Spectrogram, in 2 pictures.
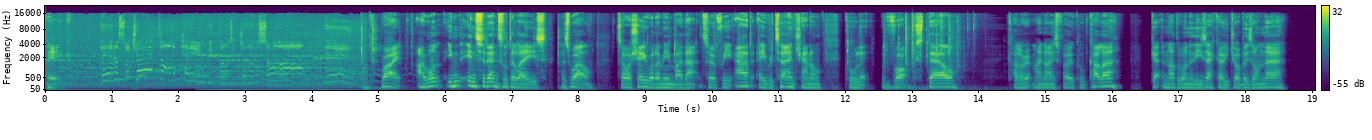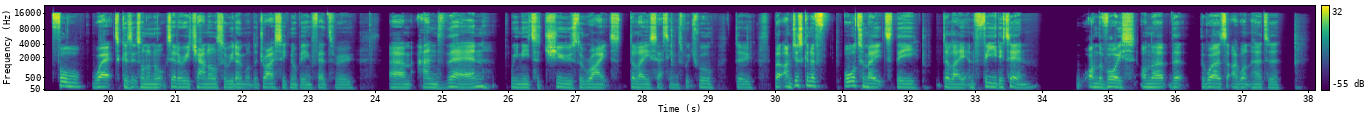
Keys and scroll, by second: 4.8 space, 6.4 shift+Tab, 7.5 shift+Tab, 9.5 alt+super+t, 11.8 super+r, 12.7 shift+o, 13.3 shift+e, 28.5 Tab, 30.9 Tab.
